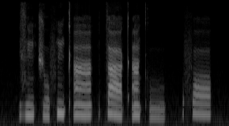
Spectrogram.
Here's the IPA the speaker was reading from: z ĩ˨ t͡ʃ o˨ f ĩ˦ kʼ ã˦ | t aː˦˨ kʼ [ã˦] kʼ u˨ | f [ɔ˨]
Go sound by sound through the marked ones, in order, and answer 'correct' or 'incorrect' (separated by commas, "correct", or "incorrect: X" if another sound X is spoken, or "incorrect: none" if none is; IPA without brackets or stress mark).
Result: correct, incorrect: ɔ˦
